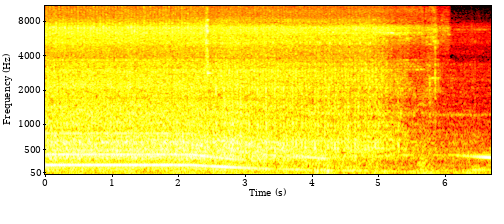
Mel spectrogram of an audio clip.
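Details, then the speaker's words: Dodge Attitude 2018 idling: steady high squeal, like a loose belt, appears when the AC engages, from the AC compressor clutch. "Entonces ese rechinido viene de esta parte cuando entra el el aire acondicionado"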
